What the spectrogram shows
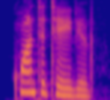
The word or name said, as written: quantitative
